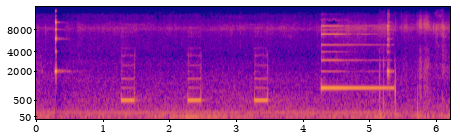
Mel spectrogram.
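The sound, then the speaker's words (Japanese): Japanese telephone time signal beeps marking exactly 1:16 p.m.: three short, evenly spaced pips a second apart, followed by a longer, higher-pitched tone lasting about a second, over a faint steady hum. “午後1時16分ちょうどをお知らせします”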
